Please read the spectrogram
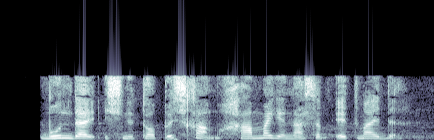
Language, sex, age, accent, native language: Uzbek, female, 18-24, Qashqadaryo, Uzbek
